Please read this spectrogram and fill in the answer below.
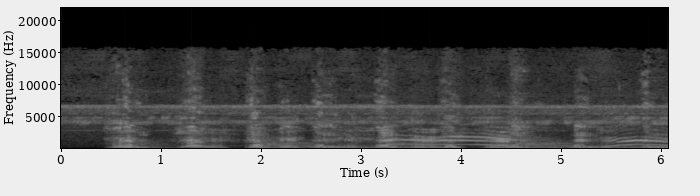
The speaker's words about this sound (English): Help! Help! Look at these elephants. They're very big. And they've got very big feet.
